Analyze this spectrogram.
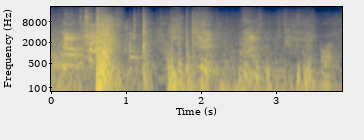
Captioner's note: moaning and groaning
